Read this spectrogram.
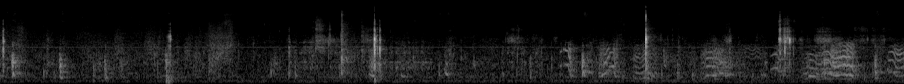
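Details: Newborn puppies of the Ava Jericho litter, spring 2017, while their mother bathes them: thin, high squeaky whimpers come in scattered short bursts, with sharp clicks and a faint steady tone underneath.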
